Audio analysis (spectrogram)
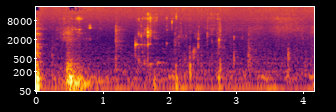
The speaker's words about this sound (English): Let me take a real quick sip. Lubricating the throat, yo, Pinkman style.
